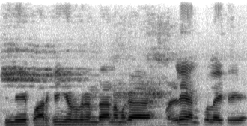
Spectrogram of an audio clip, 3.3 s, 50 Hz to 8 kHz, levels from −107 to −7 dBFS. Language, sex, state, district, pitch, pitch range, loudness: Kannada, male, Karnataka, Bijapur, 155 Hz, 150-160 Hz, -14 LUFS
